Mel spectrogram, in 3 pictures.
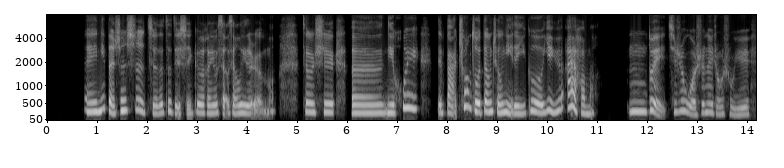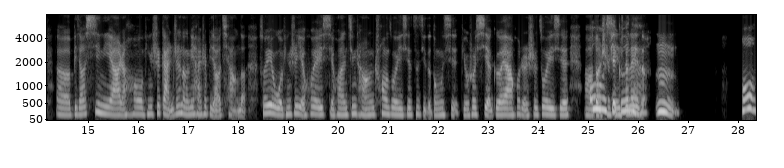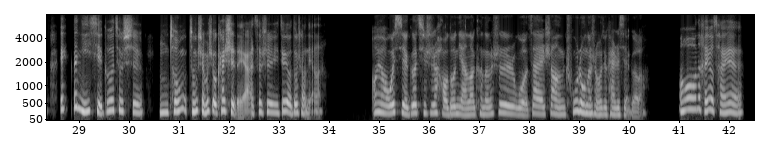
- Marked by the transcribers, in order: surprised: "哦"
- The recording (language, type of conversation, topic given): Chinese, podcast, 你怎么让观众对作品产生共鸣?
